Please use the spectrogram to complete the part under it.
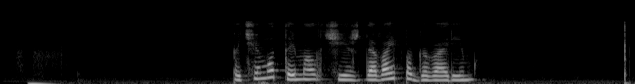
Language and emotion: Russian, neutral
